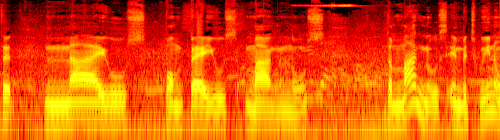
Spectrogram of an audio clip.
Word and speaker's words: Magnus: But in the middle of words, like in Magnus, it is pronounced. And here's where we wonder, like, should it actually have a velar nasal sound? Should it be Magnus, like king or sing plus a na?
